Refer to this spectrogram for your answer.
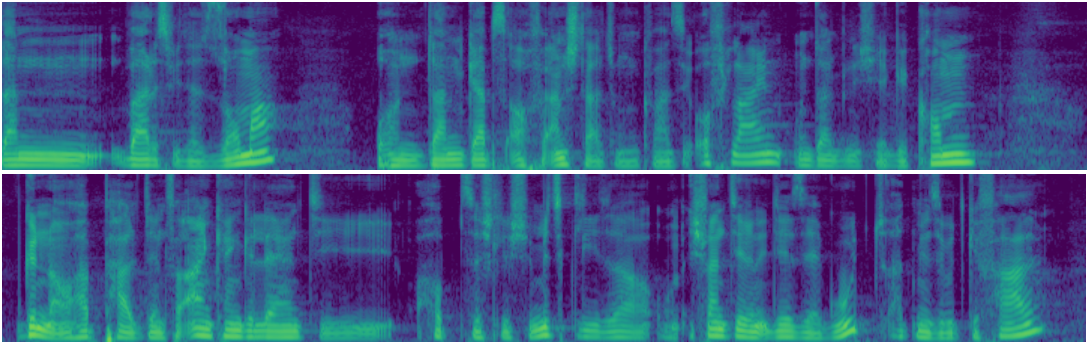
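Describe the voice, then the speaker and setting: At a moderate pace, a man with an Arabic accent speaks in a fairly low pitch with a dark, mellow tone. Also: ordinary pitch variation. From Syria. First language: Arabic (speaking German). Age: 30s. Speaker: volunteer. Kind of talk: interview. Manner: hesitant with fillers.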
